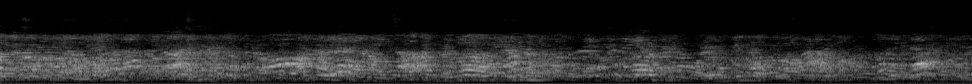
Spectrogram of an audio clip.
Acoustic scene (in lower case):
crowded indoor space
